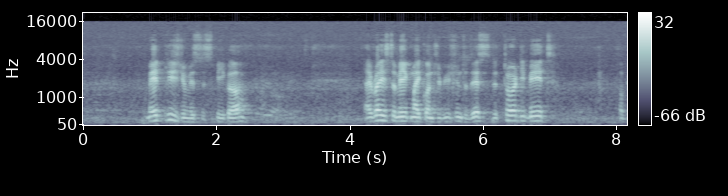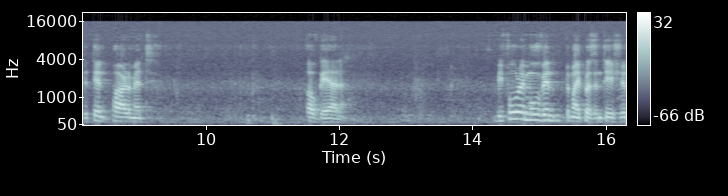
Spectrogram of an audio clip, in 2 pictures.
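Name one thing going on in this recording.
An elderly man speaks slowly into a microphone, in short phrases with long pauses.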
